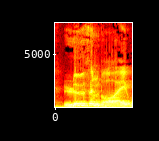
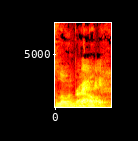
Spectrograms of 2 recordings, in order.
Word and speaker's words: Löwenbräu: Löwenbräu, which most Americans pronounce Löwenbräu.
